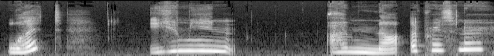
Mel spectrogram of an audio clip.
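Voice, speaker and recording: A woman plays a guarded teenage village girl with magic. Her voice is high and she speaks slowly and hesitantly, wary and defiant, in a dry, close audio drama recording. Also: expressive, a little mellow, dry recording, exaggerated voice. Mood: wary, disbelieving. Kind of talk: scripted audio roleplay acting.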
